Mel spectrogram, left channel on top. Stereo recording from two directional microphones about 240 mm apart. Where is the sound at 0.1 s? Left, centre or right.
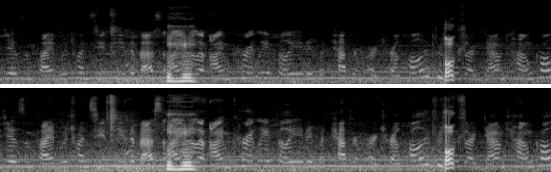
Centre.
